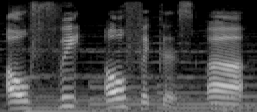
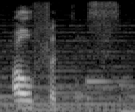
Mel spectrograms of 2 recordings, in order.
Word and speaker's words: Ophiuchus: to the topic of Ophiuchus or Ophiuchus. Some of them say, but I'm going to say Ophiuchus because it looks like it should be pronounced that way to me.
